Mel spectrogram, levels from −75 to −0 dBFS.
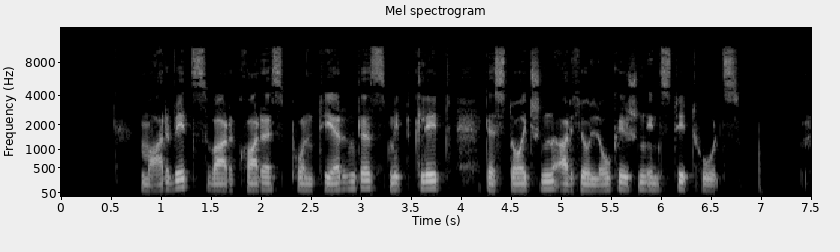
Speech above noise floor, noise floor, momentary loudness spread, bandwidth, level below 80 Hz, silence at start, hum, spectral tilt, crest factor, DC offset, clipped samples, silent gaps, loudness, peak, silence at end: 35 dB; -63 dBFS; 8 LU; 11.5 kHz; -68 dBFS; 0.8 s; none; -3.5 dB/octave; 20 dB; under 0.1%; under 0.1%; none; -28 LUFS; -10 dBFS; 0 s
